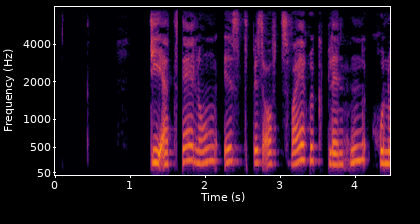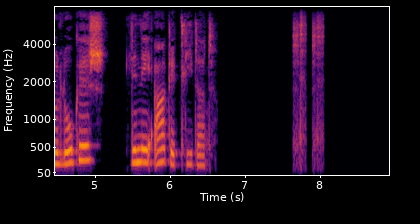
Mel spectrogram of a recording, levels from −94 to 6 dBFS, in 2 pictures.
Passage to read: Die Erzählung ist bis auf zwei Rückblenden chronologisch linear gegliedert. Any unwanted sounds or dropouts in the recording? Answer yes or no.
yes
